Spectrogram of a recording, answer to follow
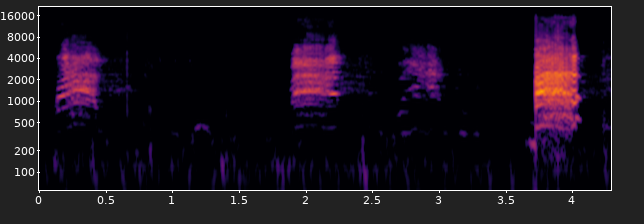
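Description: A boy's short shouts, four in all, the last and loudest near the end.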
